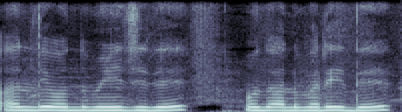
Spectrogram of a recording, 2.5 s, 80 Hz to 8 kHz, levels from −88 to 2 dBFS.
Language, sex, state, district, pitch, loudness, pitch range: Kannada, female, Karnataka, Bidar, 230 Hz, -12 LUFS, 225-235 Hz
